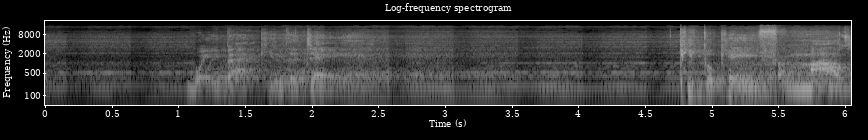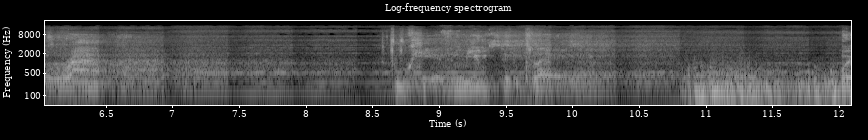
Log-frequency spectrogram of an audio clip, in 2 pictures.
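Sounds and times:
heavy bass: 0:10.8 - 0:12.0
rumbling noise wash: 0:10.8 - 0:12.0.

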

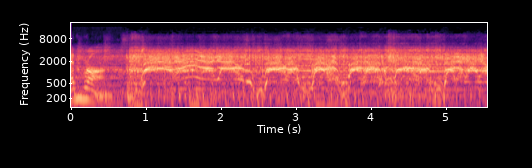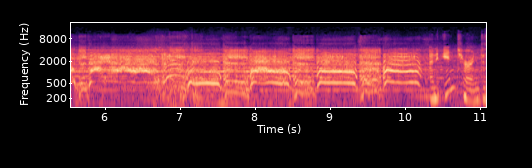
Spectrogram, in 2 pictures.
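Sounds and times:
cartoon voice wailing and sobbing: 0:00.8 - 0:10.3.

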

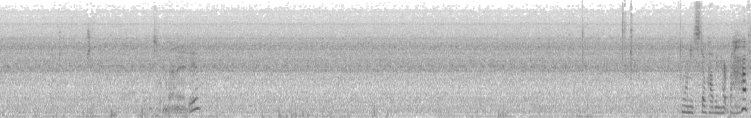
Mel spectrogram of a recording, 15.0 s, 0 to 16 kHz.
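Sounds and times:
background hum and hiss: 0:00.0 - 0:15.0.

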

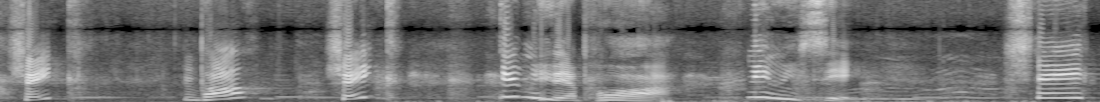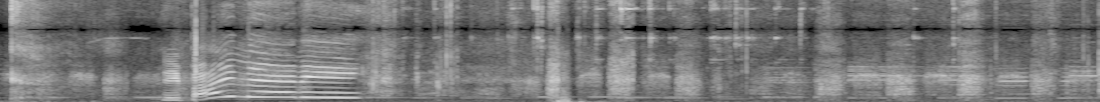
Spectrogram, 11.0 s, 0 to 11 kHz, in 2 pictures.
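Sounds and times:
dog breathing: 0:00.0 - 0:11.0
dog whining: 0:00.4 - 0:11.0.

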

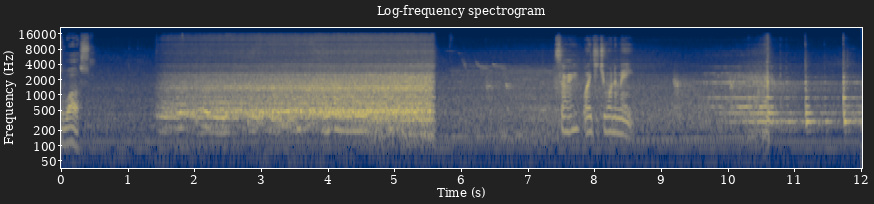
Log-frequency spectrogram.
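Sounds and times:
faint hiss: 0:01.4 - 0:05.7
wavering hum wash: 0:01.4 - 0:05.7.

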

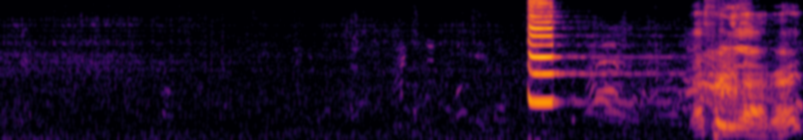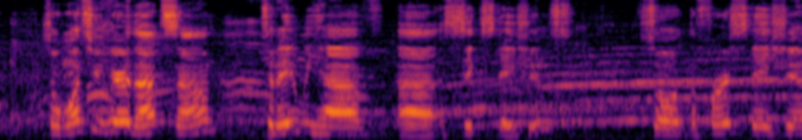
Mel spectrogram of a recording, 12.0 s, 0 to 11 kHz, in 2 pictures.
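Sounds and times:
air horn blast: 0:04.0 - 0:05.0.

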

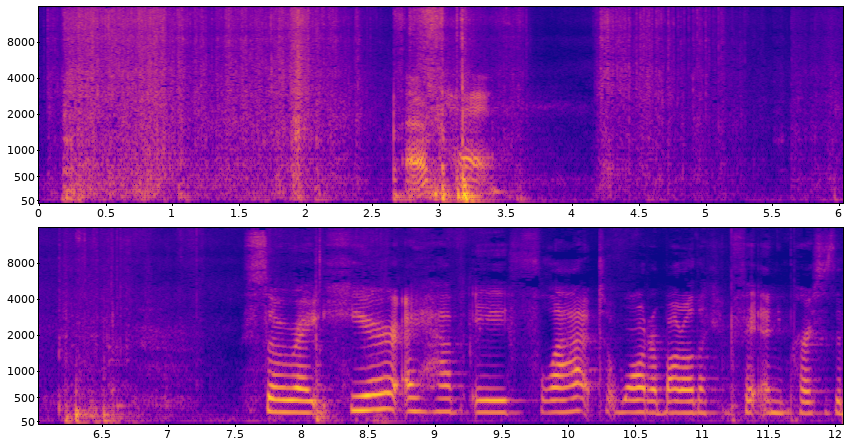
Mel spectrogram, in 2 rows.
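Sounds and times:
plastic air pillows crinkling: 0:00.0 - 0:07.2.

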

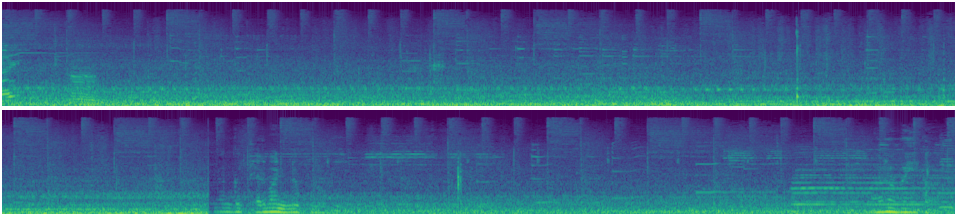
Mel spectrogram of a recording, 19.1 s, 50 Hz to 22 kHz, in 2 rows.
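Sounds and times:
car engine and road rumble: 0:00.0 - 0:19.0
music playing: 0:00.0 - 0:19.0.

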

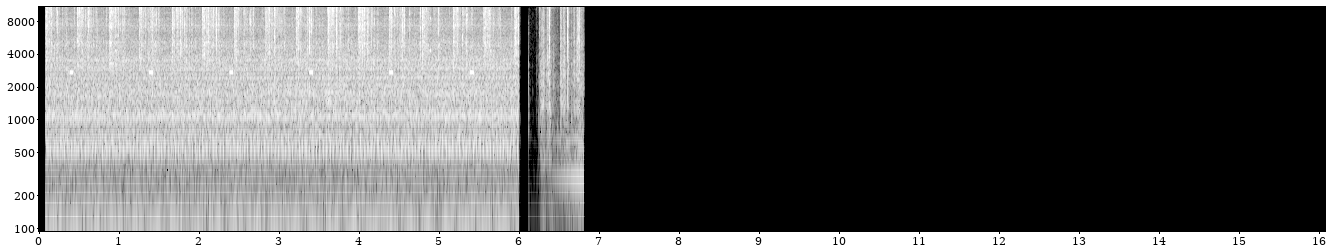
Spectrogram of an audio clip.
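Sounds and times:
movie projector clatter and hum: 0:00.0 - 0:06.8
short high beeps: 0:00.2 - 0:04.7.

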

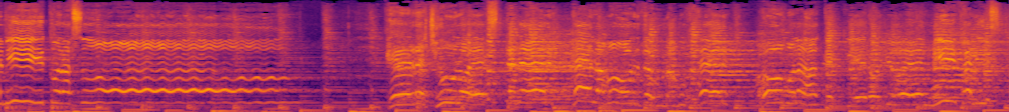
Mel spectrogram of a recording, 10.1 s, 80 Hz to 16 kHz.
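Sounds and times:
stepping bass line: 0:01.7 - 0:10.0.

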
